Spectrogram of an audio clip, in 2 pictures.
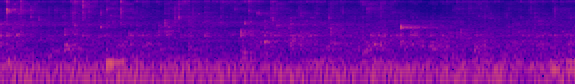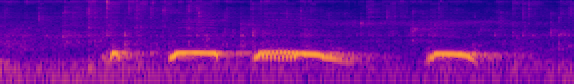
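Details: Quiet hum at first, then a spotted dove in Hạp Bổi voice style delivers four soft, arched coo notes in quick succession near the end.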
